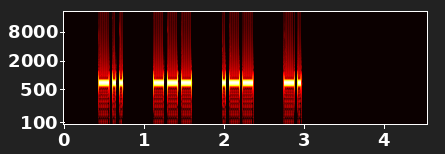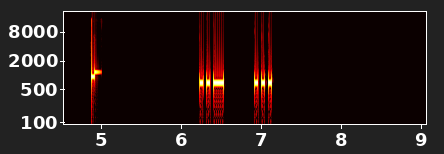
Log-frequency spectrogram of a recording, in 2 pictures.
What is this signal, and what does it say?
Morse code, heard as a keyed tone, about 28 wpm, spaced as for 16 wpm, 690 Hz. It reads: DOWN US
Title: 3x Character Spacing - Top 300 Words - 28wpm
